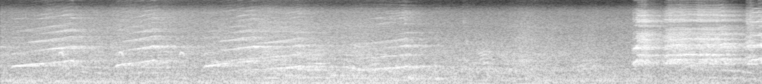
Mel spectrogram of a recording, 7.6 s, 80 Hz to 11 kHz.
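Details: Ayam Ketawa, the Indonesian laughing chicken, crowing at a PAKEB Bogor group practice session held in a farm pen: a series of rising, harmonic syllables roughly every 0.7 seconds, like stuttering laughter, then a brief louder burst of other sound near the end.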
